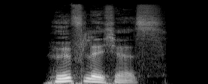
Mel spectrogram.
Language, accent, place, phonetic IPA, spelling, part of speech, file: German, Germany, Berlin, [ˈhøːflɪçəs], höfliches, adjective, De-höfliches.ogg
- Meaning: strong/mixed nominative/accusative neuter singular of höflich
